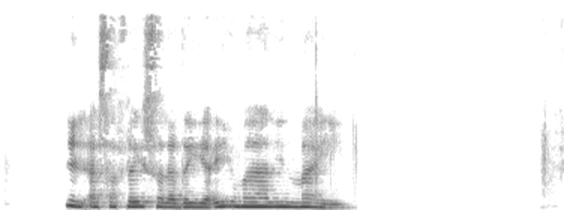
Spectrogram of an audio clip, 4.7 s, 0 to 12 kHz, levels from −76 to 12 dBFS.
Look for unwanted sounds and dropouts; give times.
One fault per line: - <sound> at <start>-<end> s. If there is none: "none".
none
